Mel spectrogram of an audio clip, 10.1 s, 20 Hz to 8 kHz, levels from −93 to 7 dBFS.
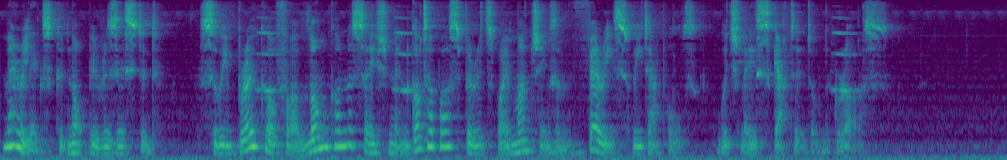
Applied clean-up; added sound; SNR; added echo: none; Wind instrument, woodwind instrument; 13 dB; reverberation time 0.2 s.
